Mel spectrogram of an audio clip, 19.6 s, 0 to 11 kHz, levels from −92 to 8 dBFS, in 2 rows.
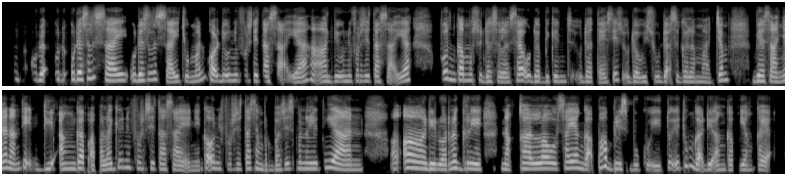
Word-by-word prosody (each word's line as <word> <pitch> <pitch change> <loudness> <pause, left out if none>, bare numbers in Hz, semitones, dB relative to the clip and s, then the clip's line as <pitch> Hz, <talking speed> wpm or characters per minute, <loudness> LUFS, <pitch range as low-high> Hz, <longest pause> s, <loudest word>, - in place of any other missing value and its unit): U - - -17 0.3
udah 250 - +3
udah 240 -4 -11
udah 280 0 +5
selesai 240 -8 +3
udah 240 0 +2
selesai. 235 -10 +3
Cuman 210 - -4
kalau 230 -5 +4
di 220 0 -3
universitas 220 -3 -2
saya 180 0 -1
heeh, 200 - -1
di 205 - -1
universitas 210 0 -3
saya 230 - +1 0.4
pun 285 -3 0
kamu 240 -1 +2
sudah 195 -4 -4
selesai, 185 +6 +1
udah 210 -2 -3
bikin 195 0 -6
ce - - -11
udah 190 0 -5
tesis, 175 +10 -4
udah 190 -1 -5
wisuda, 190 +1 -4
segala 195 -2 -5
macam, 185 +9 -1 0.3
biasanya 210 +1 +3
nanti 215 0 +3
dianggap 220 +3 +1
apalagi 200 +7 -2
universitas 230 -6 -3
saya 175 -3 0
ini 165 +1 -10
ke - - +3
universitas 215 0 -3
yang 225 -3 -3
berbasis 190 +4 -4
penelitian 225 -4 +2 0.3
heeh, 260 -2 +6
di 215 - +5
luar 195 +1 0
negeri. 215 -1 +4 0.3
Nah 200 - +4
kalau 225 0 +4
saya 245 +2 +3
enggak 205 - +1
publish 225 -8 +1
buku 190 - -10 0.2
itu, - - -6
itu 415 -5 -4
enggak 300 - +1
dianggap 185 -1 -2
yang 185 -1 -2
kayak 180 -3 -1
215 Hz, 175 wpm, -25 LUFS, 195-235 Hz, 0.4 s, heeh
